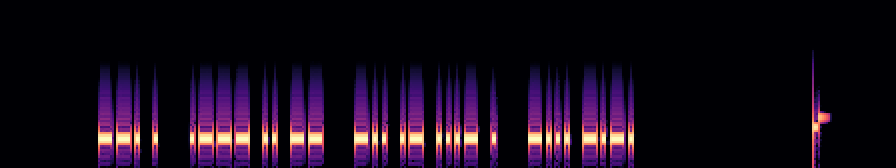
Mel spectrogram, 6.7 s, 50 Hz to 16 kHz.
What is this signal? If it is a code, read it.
Morse code, heard as a keyed tone, about 34 wpm, 700 Hz. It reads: GE JIM DAVE BC
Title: K1USN SST QSO Practice - 35wpm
